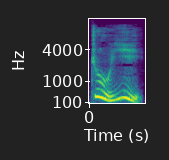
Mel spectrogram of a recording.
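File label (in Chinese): "zhu yi" Chinese; 注意; 注意する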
